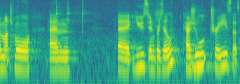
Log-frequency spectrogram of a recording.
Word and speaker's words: caju: Caju trees, that's how you say it, are sort of very common in Brazil.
